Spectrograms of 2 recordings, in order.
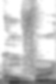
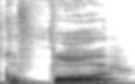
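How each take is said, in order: First: The f sound is short and single. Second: The f sound is held long and doubled. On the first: The speaker calls it wrong. "that's not kufar" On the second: The speaker calls it right. "it's kuffar with the shadda"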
